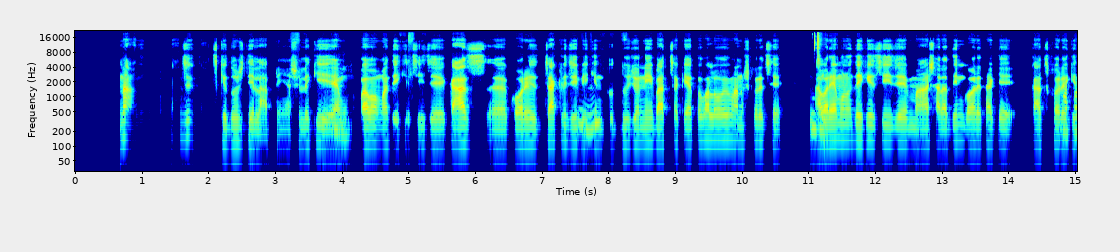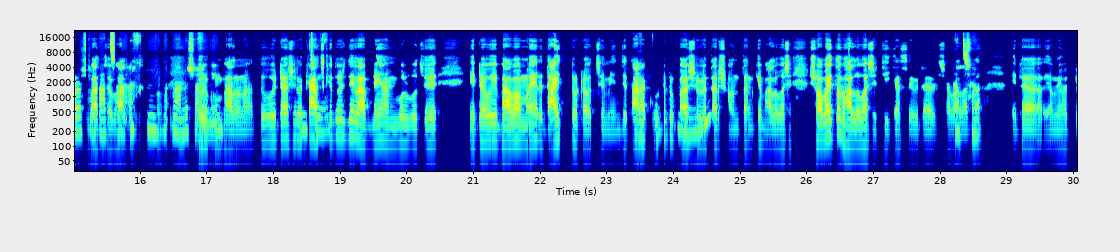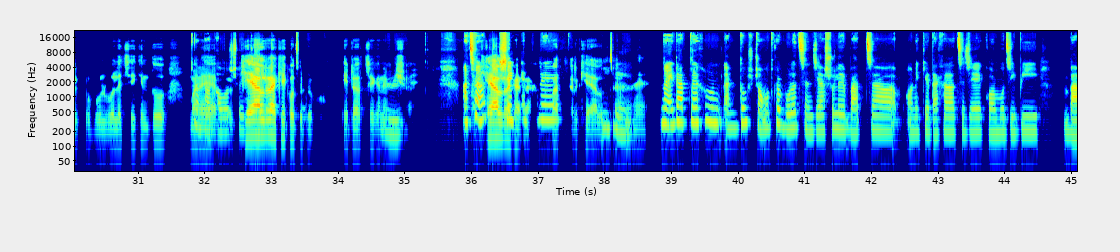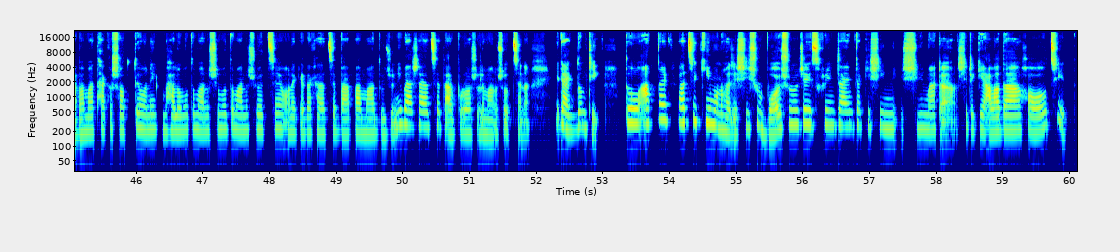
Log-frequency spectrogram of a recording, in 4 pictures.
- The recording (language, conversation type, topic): Bengali, podcast, শিশুদের স্ক্রিন সময় নিয়ন্ত্রণ করতে বাড়িতে কী কী ব্যবস্থা নেওয়া উচিত?
- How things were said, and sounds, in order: unintelligible speech; other background noise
